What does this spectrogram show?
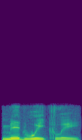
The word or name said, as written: midweekly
